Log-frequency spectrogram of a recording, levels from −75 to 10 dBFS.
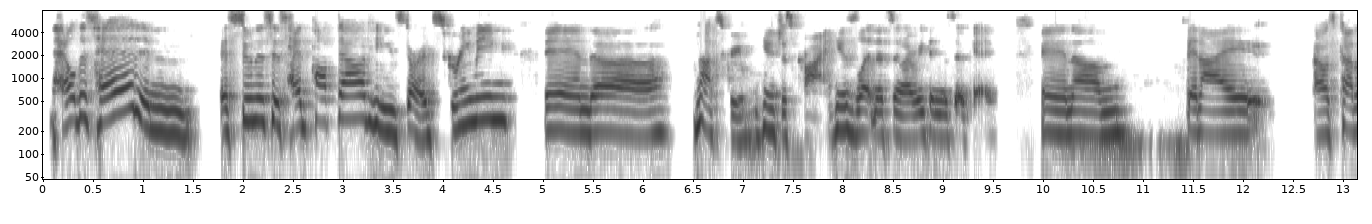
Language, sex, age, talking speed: English, female, 30-49, 170 wpm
